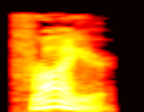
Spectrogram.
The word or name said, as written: friar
